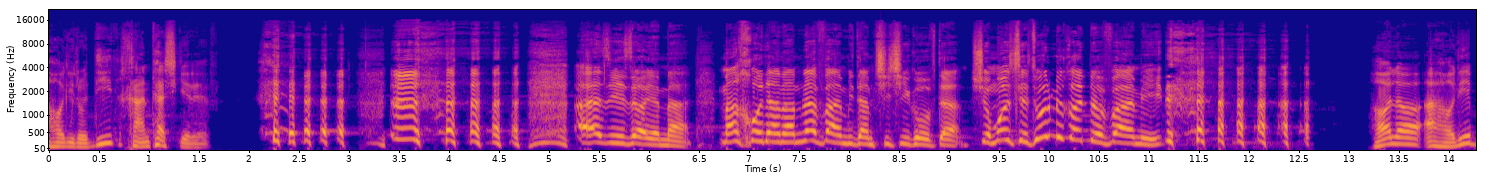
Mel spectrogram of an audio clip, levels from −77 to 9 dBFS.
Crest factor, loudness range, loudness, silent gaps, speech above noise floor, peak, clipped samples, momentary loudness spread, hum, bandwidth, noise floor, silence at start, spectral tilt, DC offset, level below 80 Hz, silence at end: 14 dB; 3 LU; -13 LUFS; none; 56 dB; 0 dBFS; under 0.1%; 9 LU; none; 16.5 kHz; -68 dBFS; 0 s; -4 dB/octave; under 0.1%; -52 dBFS; 0 s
